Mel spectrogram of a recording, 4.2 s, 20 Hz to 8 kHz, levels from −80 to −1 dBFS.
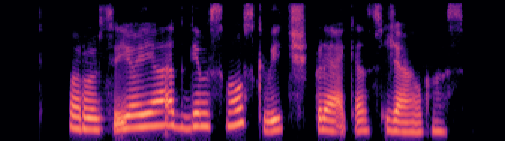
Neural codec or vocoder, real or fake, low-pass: codec, 16 kHz, 2 kbps, FunCodec, trained on LibriTTS, 25 frames a second; fake; 7.2 kHz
